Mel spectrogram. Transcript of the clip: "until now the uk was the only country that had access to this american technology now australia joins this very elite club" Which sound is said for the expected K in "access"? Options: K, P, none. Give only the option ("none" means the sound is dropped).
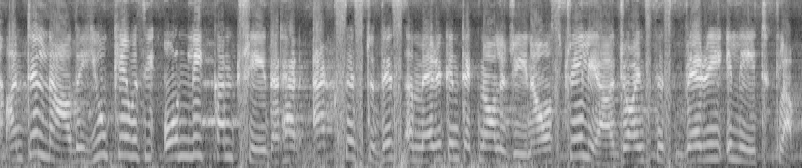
K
